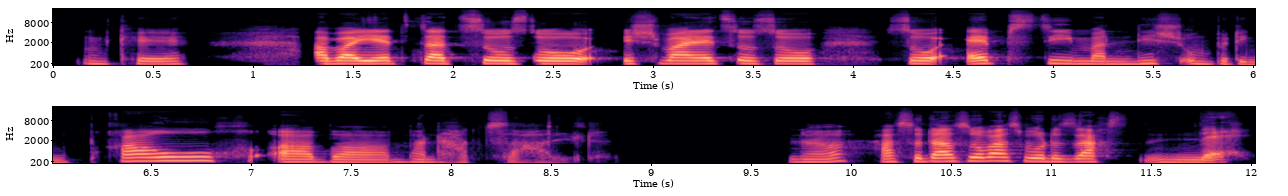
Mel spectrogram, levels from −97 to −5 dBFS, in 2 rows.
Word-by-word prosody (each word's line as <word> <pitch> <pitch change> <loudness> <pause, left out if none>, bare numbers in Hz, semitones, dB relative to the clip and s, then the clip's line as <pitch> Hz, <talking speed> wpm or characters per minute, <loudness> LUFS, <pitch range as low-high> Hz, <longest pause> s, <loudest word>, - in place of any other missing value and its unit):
Okay, 185 -1 -7 0.6
aber 200 0 +6
jetzt 200 0 +4
dazu 205 0 +3
so 195 -1 +4 0.2
ich 195 +1 -6
meine 205 -1 +5
jetzt 200 0 +1
so 205 -2 -1
so 190 -1 0 0.3
so 200 - +1
Apps, 205 +2 +1
die 215 -3 -6
man 180 -2 -5
nicht 205 +2 -8
unbedingt 170 -5 -10
braucht, 260 +4 -1
aber 175 -2 -3
man 175 -1 -13
hat 150 - -18
sie - - -15
halt, - - -25 0.9
ne? 185 +5 -9
Hast 195 +2 -4
du - - +1
da 225 0 +5
sowas, 250 +1 +2
wo 220 - +2
du 205 -1 -5
sagst: 200 0 -2
„Ne.“ 165 -2 -6
195 Hz, 155 wpm, -23 LUFS, 180-210 Hz, 0.9 s, aber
